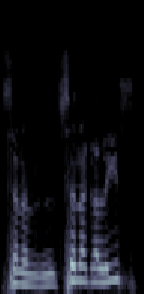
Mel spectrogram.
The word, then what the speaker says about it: Senegalese: I had the opportunity to collaborate with a Senegalese.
